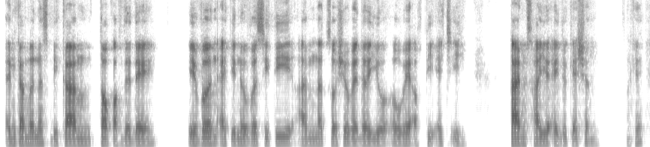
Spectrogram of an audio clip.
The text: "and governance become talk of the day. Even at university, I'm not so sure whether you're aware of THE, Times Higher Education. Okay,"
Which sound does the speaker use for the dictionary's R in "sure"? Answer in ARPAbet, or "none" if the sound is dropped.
L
